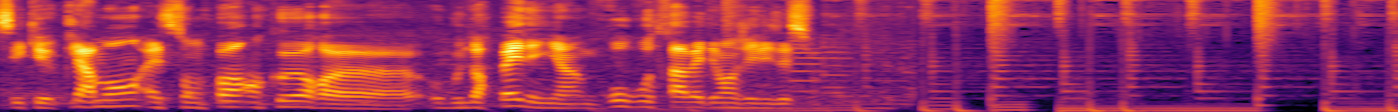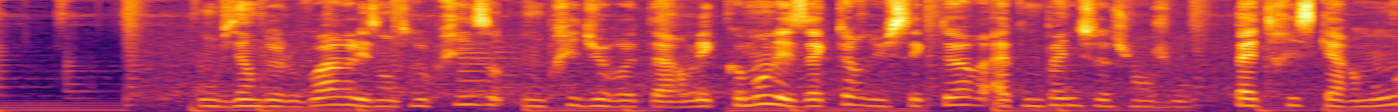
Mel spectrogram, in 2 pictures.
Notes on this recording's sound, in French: Pour poursuivre notre série de Podcasts en direct de Documation, et en ce deuxième jour de salon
